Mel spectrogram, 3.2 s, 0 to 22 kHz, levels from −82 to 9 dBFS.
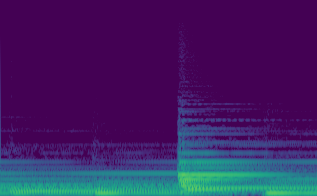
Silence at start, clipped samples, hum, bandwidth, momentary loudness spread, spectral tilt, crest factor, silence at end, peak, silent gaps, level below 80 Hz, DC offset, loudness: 0 s; under 0.1%; none; 2.2 kHz; 10 LU; -13 dB/octave; 16 dB; 0 s; -4 dBFS; none; -28 dBFS; under 0.1%; -22 LUFS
